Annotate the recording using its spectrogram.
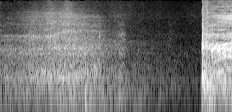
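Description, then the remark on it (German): A close, breathy cough trails off over about a second, then after a brief pause a second loud, harsh burst starts abruptly. No one speaks. “ich muss leider ähm, zu oft husten jetzt”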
